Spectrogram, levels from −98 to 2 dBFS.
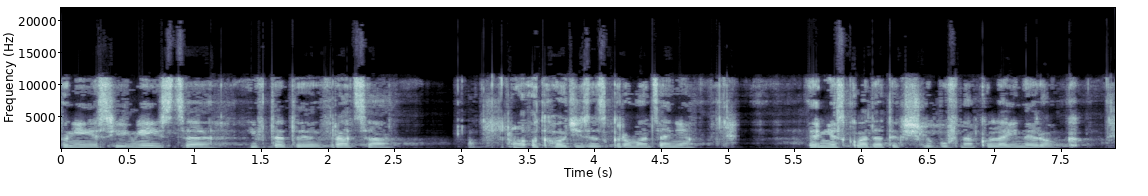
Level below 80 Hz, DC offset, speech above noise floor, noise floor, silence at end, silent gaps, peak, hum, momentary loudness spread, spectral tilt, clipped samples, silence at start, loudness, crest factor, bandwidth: -64 dBFS; under 0.1%; 25 dB; -45 dBFS; 0 s; none; 0 dBFS; none; 11 LU; 1 dB/octave; under 0.1%; 0 s; -18 LUFS; 20 dB; over 20 kHz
